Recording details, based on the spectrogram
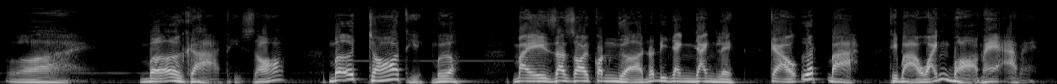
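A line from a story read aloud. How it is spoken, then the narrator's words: Old woman's sighing mutter. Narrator (Vietnamese): mụ thở dài chép miệng rồi lẩm bẩm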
